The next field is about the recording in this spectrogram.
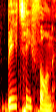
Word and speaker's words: BT Fon: No, you've mispronounced it. Phone. – F-O-N. – No, it's silent P-H. – BT Fon, F-O-N.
